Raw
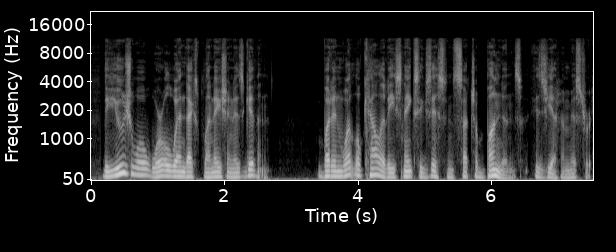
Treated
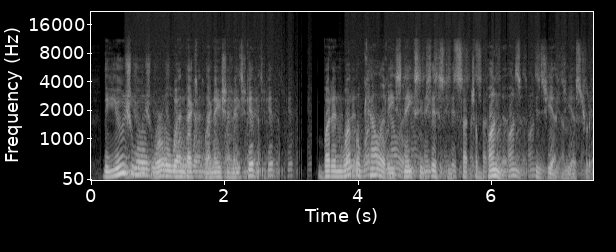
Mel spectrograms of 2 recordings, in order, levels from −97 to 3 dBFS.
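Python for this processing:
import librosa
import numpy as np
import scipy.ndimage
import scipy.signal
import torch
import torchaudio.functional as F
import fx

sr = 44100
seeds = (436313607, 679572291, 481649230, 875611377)

y = fx.diode_clip(x, sr, knee_db=-18.5)
y = scipy.signal.sosfilt(scipy.signal.butter(2, 160.0, 'highpass', fs=sr, output='sos'), y)
y = fx.echo_feedback(y, sr, ms=102, feedback_pct=31, wet_db=-18.0)
y = fx.echo_crushed(y, sr, ms=294, feedback_pct=35, bits=8, wet_db=-8.0)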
